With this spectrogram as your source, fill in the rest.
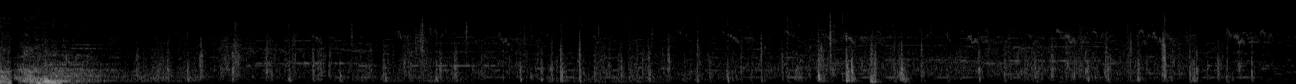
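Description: Footsteps run quickly over stone.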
